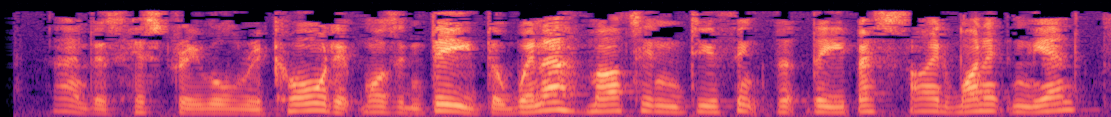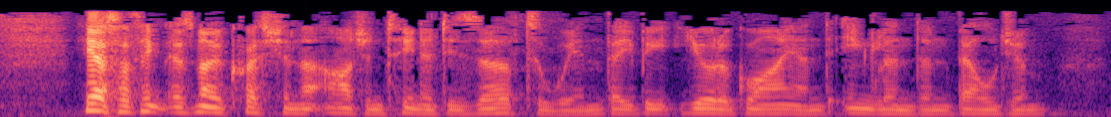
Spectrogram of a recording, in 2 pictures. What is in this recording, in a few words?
English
